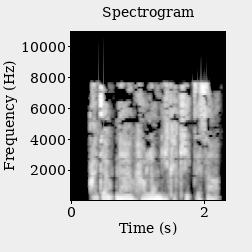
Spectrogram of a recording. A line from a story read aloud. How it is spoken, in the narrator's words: I said softly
